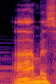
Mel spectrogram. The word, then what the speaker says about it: amis: Amis on its own, no S sound at all.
